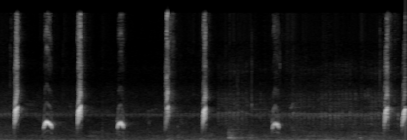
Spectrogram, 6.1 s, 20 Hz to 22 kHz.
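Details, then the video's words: Caged five-colored bird, a decoy kept over a year, singing in a song duel: loud, sharp chirped notes repeated about every half second in a brisk, uneven series, with a faint steady high tone behind. "Chim ngũ sắc hót đấu ,chim mồi hơn 1 năm lồng hót đấu căng đét luôn"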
